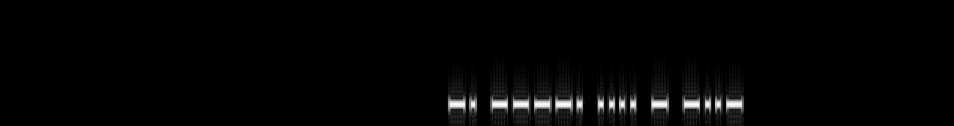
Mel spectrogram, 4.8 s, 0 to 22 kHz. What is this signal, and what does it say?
Morse code, heard as a keyed tone, about 41 wpm, 700 Hz. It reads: N9HTX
